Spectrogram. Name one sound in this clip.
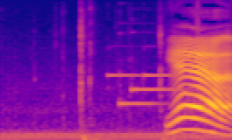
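A short electronic chime plays.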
